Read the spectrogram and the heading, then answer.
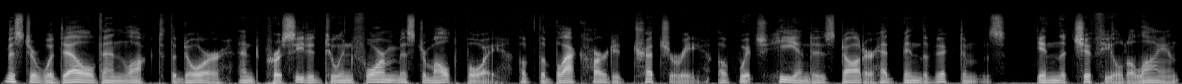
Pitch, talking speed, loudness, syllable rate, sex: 90 Hz, 155 wpm, -23 LUFS, 4.1 syllables/s, male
